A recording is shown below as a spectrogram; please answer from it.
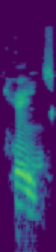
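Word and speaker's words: Qais: His name is Kays, Q-A-I-S, I guess is how you spell it.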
